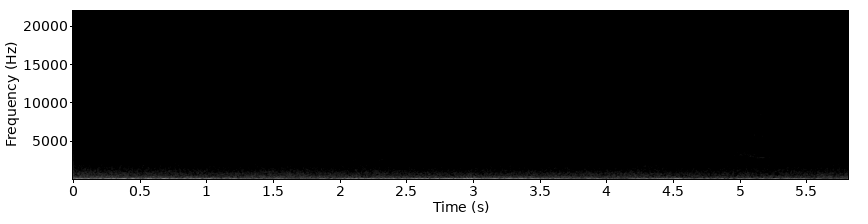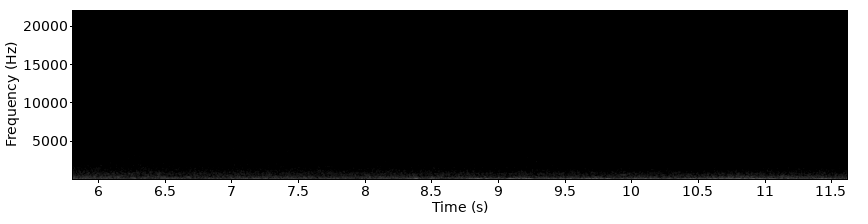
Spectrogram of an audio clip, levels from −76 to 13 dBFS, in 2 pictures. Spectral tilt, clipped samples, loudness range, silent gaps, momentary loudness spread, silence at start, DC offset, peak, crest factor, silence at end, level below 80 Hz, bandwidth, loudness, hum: -7 dB/octave; under 0.1%; 13 LU; none; 16 LU; 0 s; under 0.1%; -26 dBFS; 18 dB; 0 s; -44 dBFS; 10.5 kHz; -50 LUFS; none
